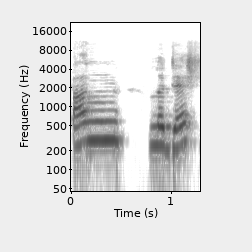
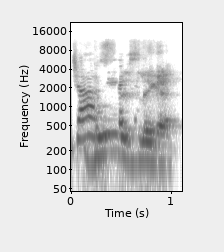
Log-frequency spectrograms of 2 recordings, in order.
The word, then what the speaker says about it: Bundesliga: Bangladesh? Bundesliga.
